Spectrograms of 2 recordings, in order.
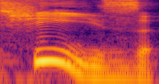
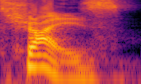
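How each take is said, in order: First: The name rhymes with 'keys'. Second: The name rhymes with 'pies'. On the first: The speaker calls it right. "it is She's" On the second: The speaker calls it wrong. "first time I ever read that, I was like, "That's Shies," but no"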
